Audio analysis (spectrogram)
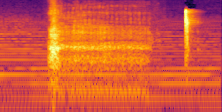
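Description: A dog in a turn-based war strategy game gives a sharp snarling bark followed by a growl, then a second short, sharp yelp a moment later, over quiet game music.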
